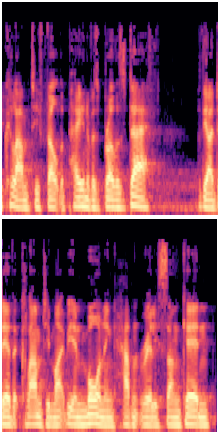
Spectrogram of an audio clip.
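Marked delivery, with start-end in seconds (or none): none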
